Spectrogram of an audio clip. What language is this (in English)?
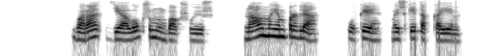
Mari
